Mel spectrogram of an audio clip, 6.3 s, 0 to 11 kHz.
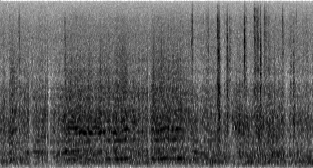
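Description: Porsche 911 rally car's flat-six engine heard from inside the cockpit, running hard at speed with its pitch shifting up and down through the bends. A few short sharp clicks come a little after the middle.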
